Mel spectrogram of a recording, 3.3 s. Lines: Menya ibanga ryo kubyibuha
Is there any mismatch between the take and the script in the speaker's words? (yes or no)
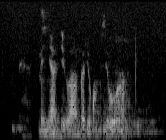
no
